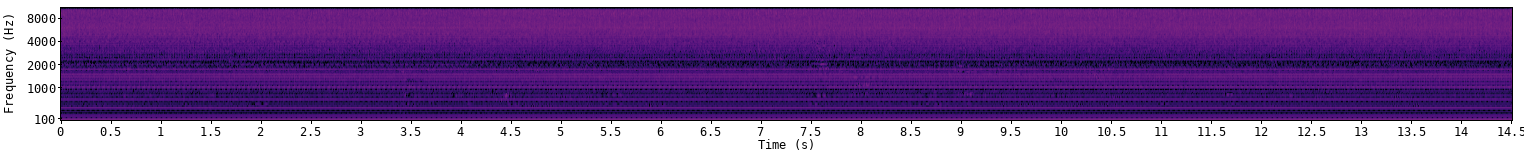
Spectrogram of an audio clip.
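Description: Steady electrical mains hum: a low, unchanging buzz with a stack of evenly spaced overtones.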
